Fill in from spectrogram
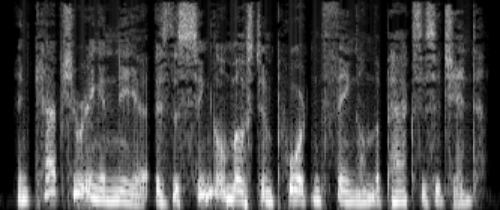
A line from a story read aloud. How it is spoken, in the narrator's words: rasped the old poet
